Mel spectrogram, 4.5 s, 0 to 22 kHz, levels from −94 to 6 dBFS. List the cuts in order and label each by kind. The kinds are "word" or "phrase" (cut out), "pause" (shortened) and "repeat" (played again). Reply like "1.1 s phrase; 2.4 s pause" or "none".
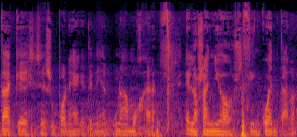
none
